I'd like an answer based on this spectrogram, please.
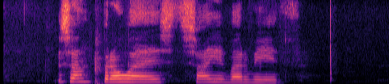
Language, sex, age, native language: Icelandic, other, 20-29, Icelandic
